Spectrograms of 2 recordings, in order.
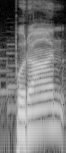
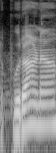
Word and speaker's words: Purana: Puran or Purana, however you want to pronounce it, literally means old or ancient stories.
